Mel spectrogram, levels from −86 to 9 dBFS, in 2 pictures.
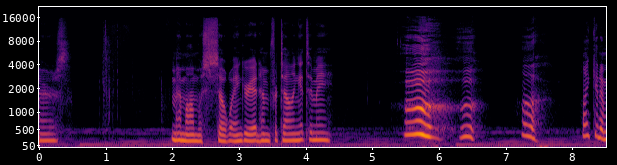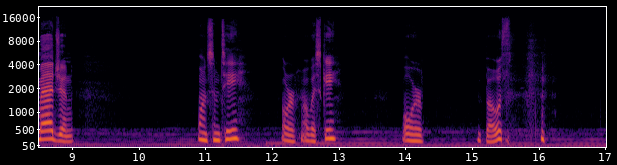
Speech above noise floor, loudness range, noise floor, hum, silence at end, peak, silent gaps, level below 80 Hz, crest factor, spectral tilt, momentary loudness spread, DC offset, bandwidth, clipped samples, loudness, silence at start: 28 dB; 8 LU; -55 dBFS; none; 0.9 s; -4 dBFS; none; -52 dBFS; 24 dB; -6 dB/octave; 17 LU; under 0.1%; 16 kHz; under 0.1%; -26 LUFS; 0 s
